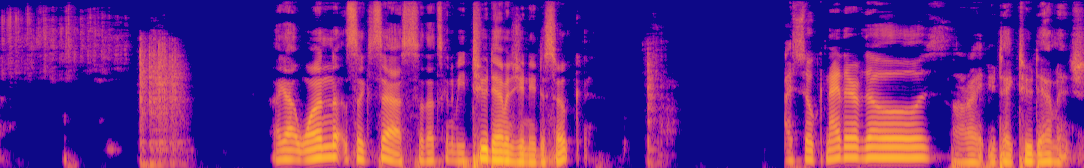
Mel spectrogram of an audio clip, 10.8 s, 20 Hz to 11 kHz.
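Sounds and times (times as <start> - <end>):
tabletop game dice shaken and rolled: 0.0 - 2.0
speech: 2.8 - 6.0, 7.9 - 10.8.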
